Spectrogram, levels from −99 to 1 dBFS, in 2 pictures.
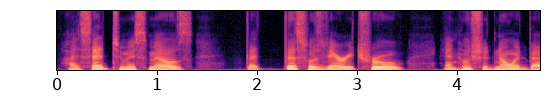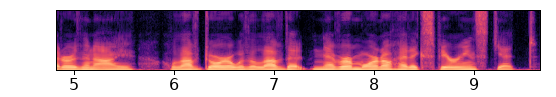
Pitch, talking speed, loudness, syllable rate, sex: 145 Hz, 185 wpm, -17 LUFS, 4.9 syllables/s, male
